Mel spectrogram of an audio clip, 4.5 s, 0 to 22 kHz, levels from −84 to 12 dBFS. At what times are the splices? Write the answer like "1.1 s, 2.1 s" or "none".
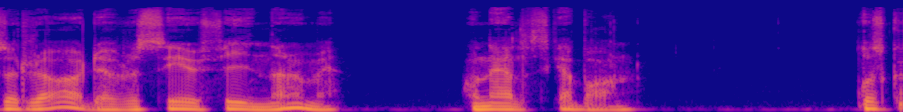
2.1 s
